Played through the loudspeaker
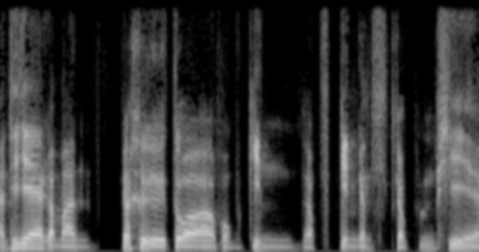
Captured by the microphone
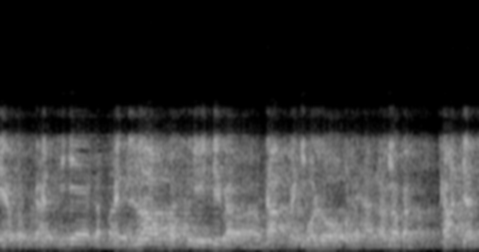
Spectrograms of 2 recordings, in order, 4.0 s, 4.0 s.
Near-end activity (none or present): present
